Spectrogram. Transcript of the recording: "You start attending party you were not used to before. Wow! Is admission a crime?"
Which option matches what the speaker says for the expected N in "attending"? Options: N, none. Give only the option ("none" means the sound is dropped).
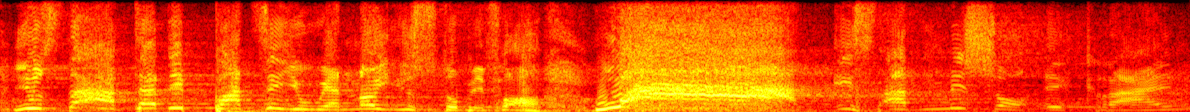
none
